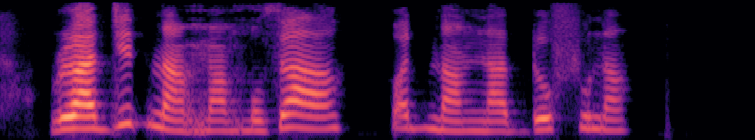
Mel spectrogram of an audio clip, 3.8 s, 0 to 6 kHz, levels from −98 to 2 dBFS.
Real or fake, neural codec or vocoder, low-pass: fake; codec, 16 kHz, 1 kbps, FunCodec, trained on LibriTTS, 50 frames a second; 5.4 kHz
